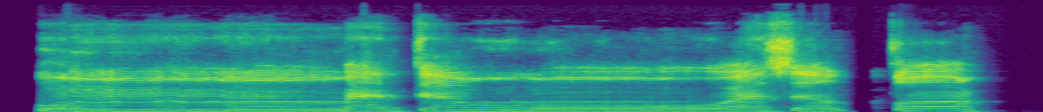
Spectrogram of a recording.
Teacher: Ummatan wasata, tanwin berjumpa dengan huruf waw, idgham ma'al gunnah, dengung 2 harakat.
